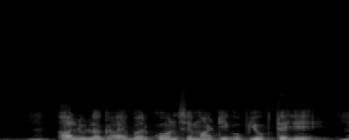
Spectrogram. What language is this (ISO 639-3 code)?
hne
